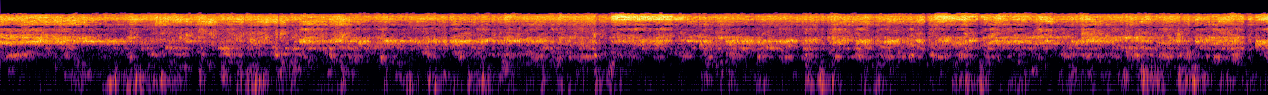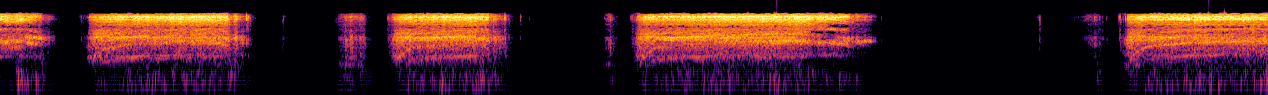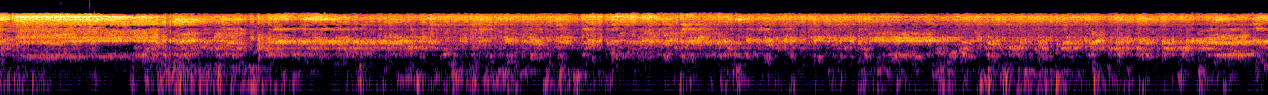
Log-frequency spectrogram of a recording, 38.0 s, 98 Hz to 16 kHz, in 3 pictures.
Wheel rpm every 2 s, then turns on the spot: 230, 230, 230, 230, 230, 230, 140, 80, 70, 90, 100, 20, 200, 230, 230, 230, 230, 230, 230.
14-18 20-22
